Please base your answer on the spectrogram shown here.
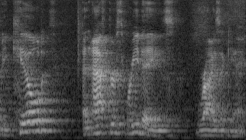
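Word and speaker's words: δεῖ: the English its Dei in Greece it's pronounced day and that word literally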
